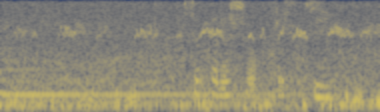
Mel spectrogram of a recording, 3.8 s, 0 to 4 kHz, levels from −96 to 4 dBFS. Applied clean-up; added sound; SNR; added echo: none; Insect + Bass guitar; 3 dB; none.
